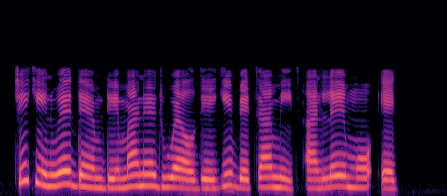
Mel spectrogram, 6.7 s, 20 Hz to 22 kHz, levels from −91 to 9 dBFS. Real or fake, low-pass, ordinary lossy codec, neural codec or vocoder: real; 5.4 kHz; none; none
